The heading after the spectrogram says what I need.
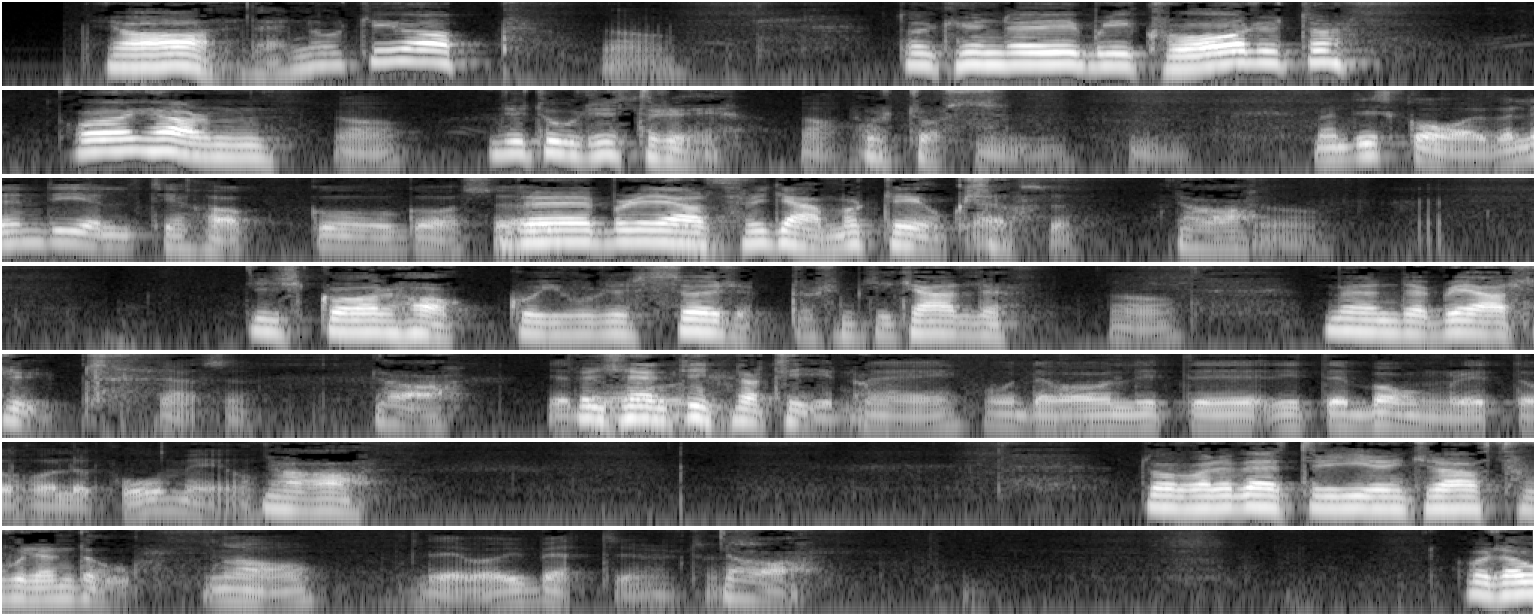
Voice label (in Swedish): Väse, dialekter; Svenska sagor; Folkminnen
